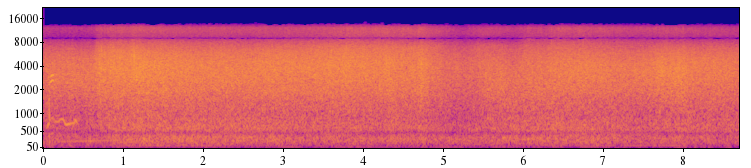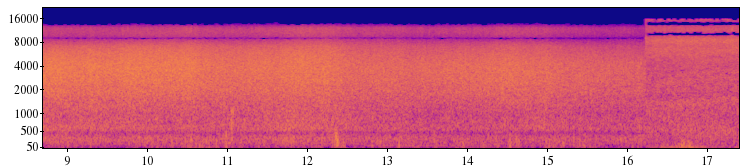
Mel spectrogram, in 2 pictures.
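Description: Ocean waves on a beach in Barbados make a loud, steady roaring surf, close to the microphone with constant wind buffeting, and no clear voices over it.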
